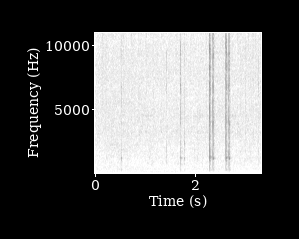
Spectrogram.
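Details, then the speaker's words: BMW M54/M52TU double-VANOS engine idle air control valve, removed and shaken by hand: light uneven plastic clicks as dirty sticking flap frees up; needs carb cleaner, else air/lean codes. "you can hear it clicking a little bit there it's freed up now we'll have to take carbo cleaner and spray that out it needs to Flow Free"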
